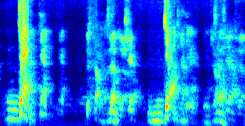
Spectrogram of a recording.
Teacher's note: Lidah bagian tengah dengan langit-langit yang di atasnya.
